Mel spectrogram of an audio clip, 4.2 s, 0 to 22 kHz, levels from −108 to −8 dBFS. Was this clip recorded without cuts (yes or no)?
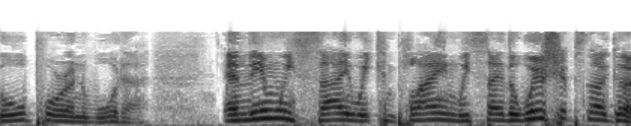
yes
